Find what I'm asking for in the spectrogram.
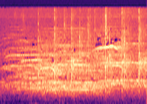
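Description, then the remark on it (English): A crowd applauds steadily, with dense clapping and some cheering voices mixed in, sustained and fairly loud throughout the few seconds. “obviously from the applause, you guys stole my thunder, I should have had that come up after.”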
